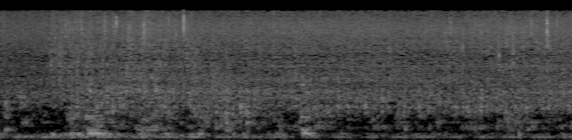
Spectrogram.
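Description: Samosas deep-frying in hot oil in a kadhai: a steady sizzling hiss with a few small crackles about a second in and again near the end.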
